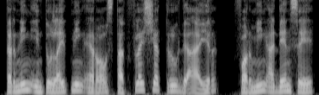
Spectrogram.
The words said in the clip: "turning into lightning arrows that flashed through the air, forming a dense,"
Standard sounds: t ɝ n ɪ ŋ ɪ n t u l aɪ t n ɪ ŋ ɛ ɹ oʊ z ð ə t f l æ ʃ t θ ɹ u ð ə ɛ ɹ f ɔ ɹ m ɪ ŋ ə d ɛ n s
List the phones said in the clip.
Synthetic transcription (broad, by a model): t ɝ n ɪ ŋ ɪ n t u l aɪ t n ɪ ŋ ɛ ɹ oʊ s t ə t f l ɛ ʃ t ɹ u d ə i ɹ f ɔ ɹ m ɪ ŋ ə d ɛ n s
